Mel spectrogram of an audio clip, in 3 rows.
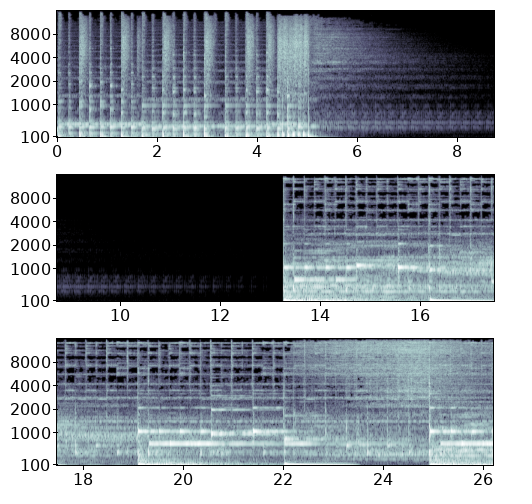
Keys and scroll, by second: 0.9 ctrl+a, 2.1 BackSpace, 2.4 BackSpace, 3.9 ctrl+a, 20.8 F8, 26.1 Escape.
